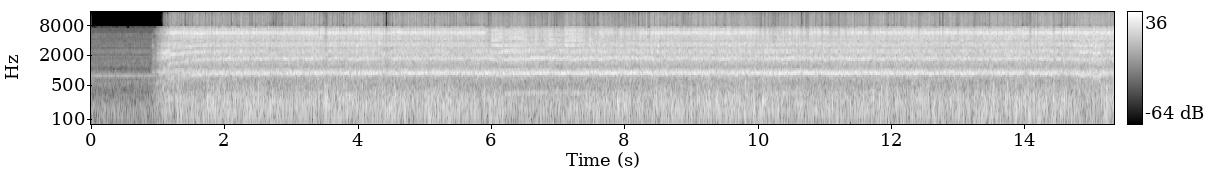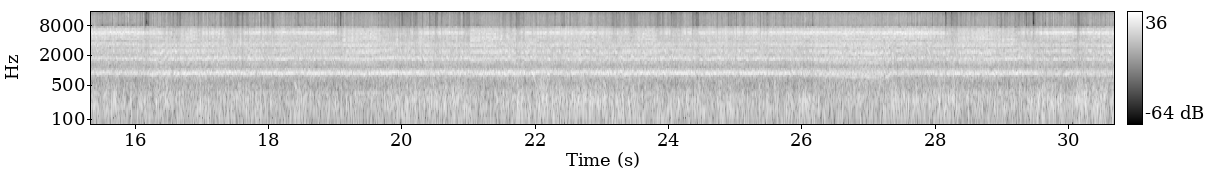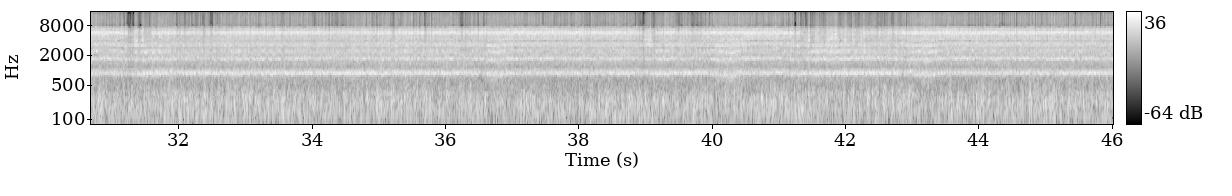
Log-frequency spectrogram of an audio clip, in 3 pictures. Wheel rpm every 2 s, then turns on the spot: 60, 230, 230, 230, 230, 230, 230, 230, 230, 230, 230, 220, 230, 220, 220, 220, 230, 230, 230, 230, 220, 220, 230.
none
